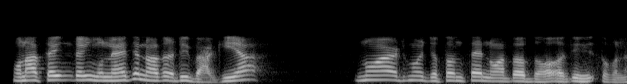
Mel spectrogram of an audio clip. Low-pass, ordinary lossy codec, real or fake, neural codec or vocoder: 3.6 kHz; Opus, 64 kbps; fake; codec, 16 kHz, about 1 kbps, DyCAST, with the encoder's durations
